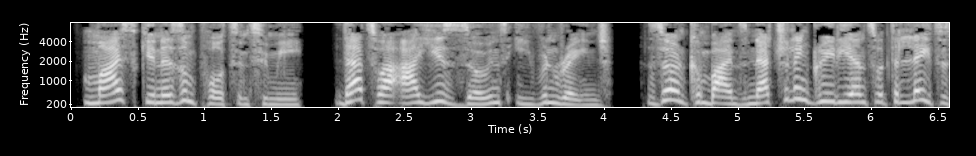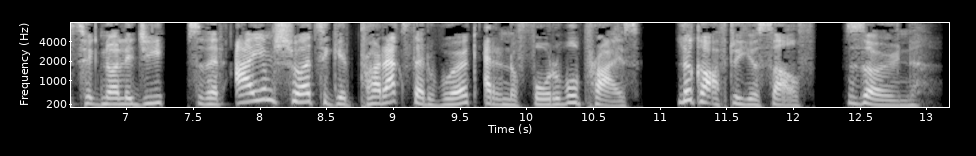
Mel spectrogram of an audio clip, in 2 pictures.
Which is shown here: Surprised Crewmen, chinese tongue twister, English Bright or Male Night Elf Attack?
English Bright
